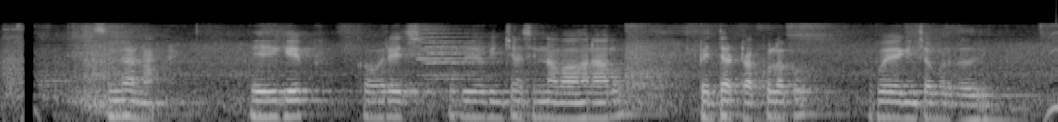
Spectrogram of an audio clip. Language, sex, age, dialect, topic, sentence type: Telugu, male, 18-24, Telangana, banking, statement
